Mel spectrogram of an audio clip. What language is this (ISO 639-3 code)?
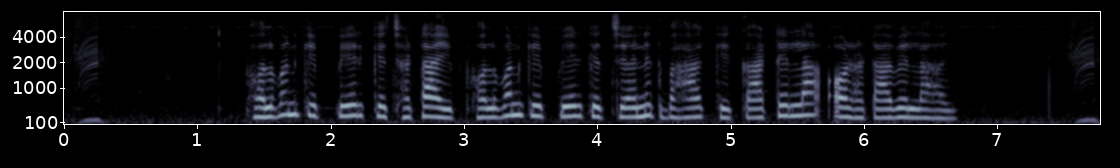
mag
